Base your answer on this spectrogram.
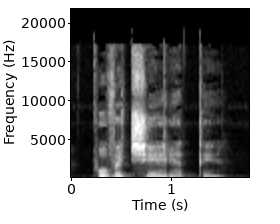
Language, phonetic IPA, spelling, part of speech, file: Ukrainian, [pɔʋeˈt͡ʃɛrʲɐte], повечеряти, verb, Uk-повечеряти.ogg
- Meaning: to have dinner, to have supper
